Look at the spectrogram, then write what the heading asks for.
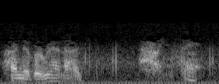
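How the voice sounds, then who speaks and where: Actress as quiet condemned wife, noisy old radio. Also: female voice, normal speed, dull audio, close to an everyday voice. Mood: cold pity. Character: condemned wife, coldly pitying and resigned. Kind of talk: radio play acting.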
